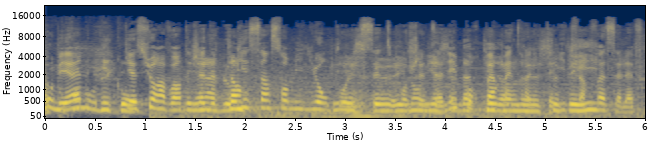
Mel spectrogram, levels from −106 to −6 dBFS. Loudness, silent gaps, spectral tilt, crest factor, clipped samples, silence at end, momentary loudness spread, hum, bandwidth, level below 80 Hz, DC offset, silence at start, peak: -21 LUFS; none; -5 dB/octave; 16 dB; under 0.1%; 0 s; 5 LU; none; 15.5 kHz; -42 dBFS; under 0.1%; 0 s; -4 dBFS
